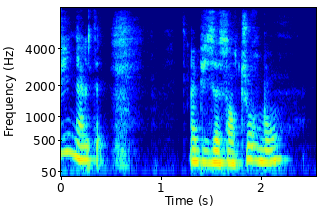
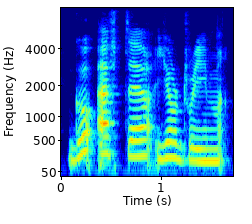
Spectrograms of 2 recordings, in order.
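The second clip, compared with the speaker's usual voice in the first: slow, careful English with French accent; 4 dB louder, slower than usual. Real, not acted. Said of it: "pareil en anglais".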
